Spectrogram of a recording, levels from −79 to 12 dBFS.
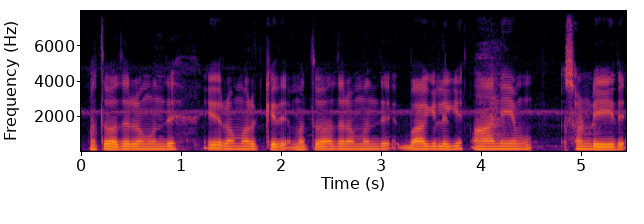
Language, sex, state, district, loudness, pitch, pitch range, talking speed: Kannada, male, Karnataka, Dharwad, -17 LUFS, 145 Hz, 140-150 Hz, 145 wpm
